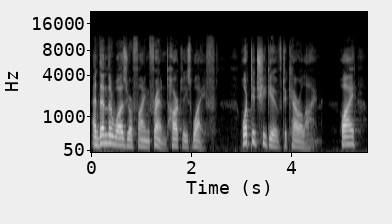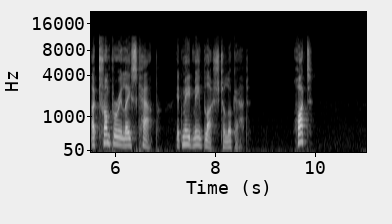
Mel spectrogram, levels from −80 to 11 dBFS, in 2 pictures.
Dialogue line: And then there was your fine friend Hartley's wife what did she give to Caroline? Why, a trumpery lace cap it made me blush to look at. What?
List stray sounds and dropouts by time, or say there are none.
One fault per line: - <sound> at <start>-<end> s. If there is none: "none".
none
